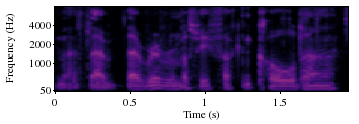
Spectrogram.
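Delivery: half-voiced, put-on stage half-whisper. In character, leaning over to another character: half-whispering in character. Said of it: "I lean over, whisper to, whisper to Talia".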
